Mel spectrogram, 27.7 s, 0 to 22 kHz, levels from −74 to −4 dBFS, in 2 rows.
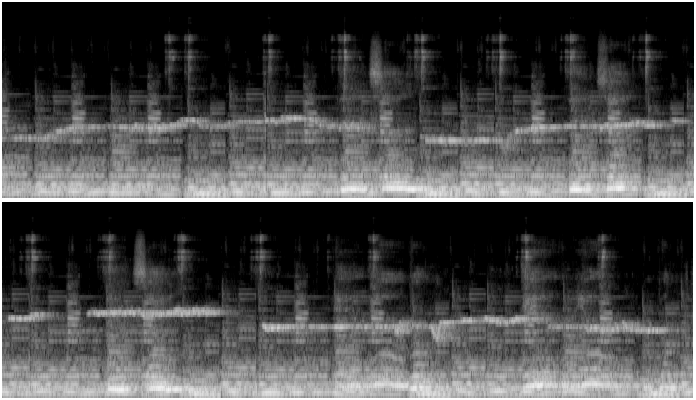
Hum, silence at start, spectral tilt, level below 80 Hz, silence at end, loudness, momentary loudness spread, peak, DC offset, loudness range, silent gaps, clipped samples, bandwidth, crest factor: none; 0 s; -7.5 dB/octave; -32 dBFS; 0 s; -17 LUFS; 7 LU; -2 dBFS; under 0.1%; 4 LU; none; under 0.1%; 11.5 kHz; 14 dB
